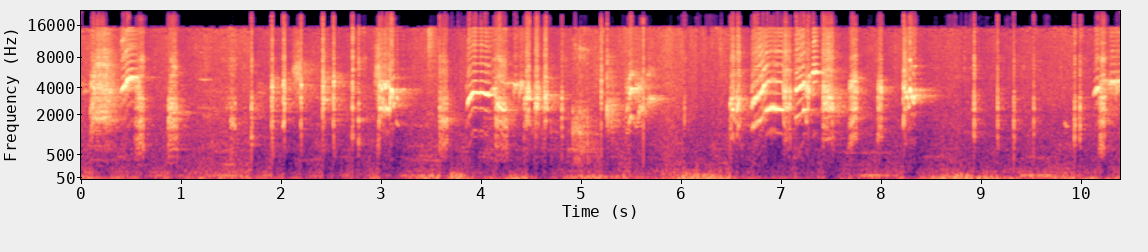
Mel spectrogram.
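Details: Javan myna song meant as a lure and tutor for other mynas: rapid harsh clicks and rattles with looping high whistled sweeps, loud and busy throughout.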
